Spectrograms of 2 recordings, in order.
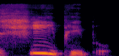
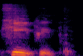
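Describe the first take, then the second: First: The first word begins with a 'sh' sound. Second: The first word begins with a 'k' sound. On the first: The speaker calls it wrong. "Most mistranslated as the she people" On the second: The speaker calls it right. "But it's actually the key people"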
